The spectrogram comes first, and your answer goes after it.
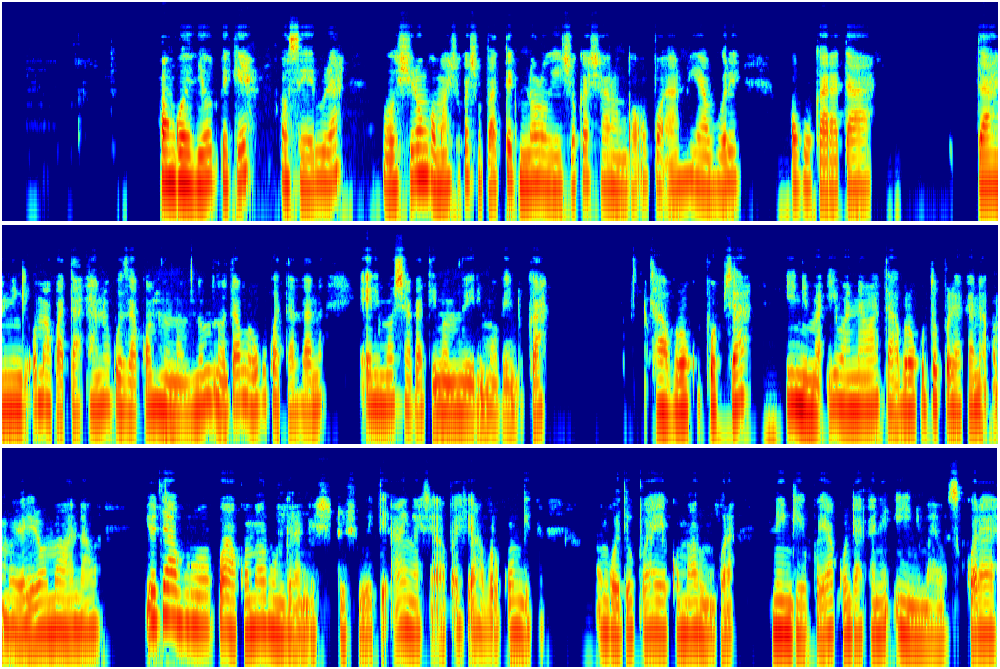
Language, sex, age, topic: Oshiwambo, female, 25-35, finance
